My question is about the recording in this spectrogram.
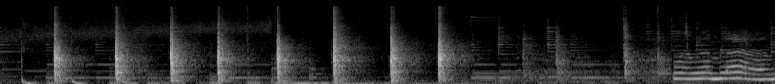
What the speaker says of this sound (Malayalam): സോ അതിനുള്ളിൽ എയർ ബബിൾസ് ഇടാൻ വേണ്ടി നമ്മളൊന്ന് കൊട്ടി കൊടുത്താൽ മതി.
